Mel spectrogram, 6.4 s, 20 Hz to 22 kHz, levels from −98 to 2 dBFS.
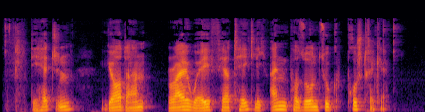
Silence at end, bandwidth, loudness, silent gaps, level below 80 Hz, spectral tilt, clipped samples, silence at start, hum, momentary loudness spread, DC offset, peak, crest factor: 0.6 s; 11.5 kHz; -22 LUFS; none; -46 dBFS; -6.5 dB/octave; under 0.1%; 0.25 s; none; 14 LU; under 0.1%; -2 dBFS; 20 dB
